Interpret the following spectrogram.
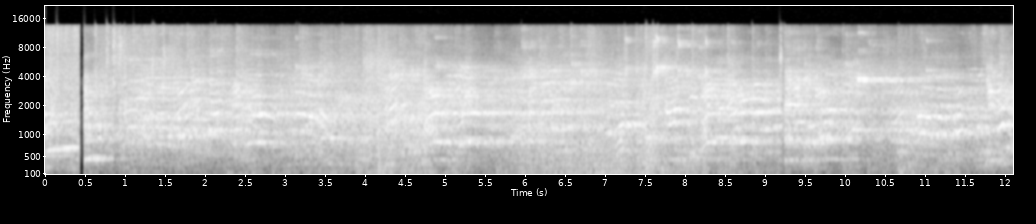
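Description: A handball bouncing on a sports-hall floor during play, with players' voices calling out over it, in the echo of a large hall.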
